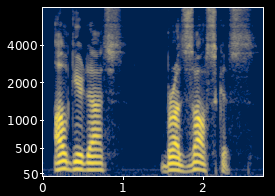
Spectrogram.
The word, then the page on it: ABISALA, ALEKSANDRAS: ah-lehk- SAHN -drahs ah- BIH -shah-lah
